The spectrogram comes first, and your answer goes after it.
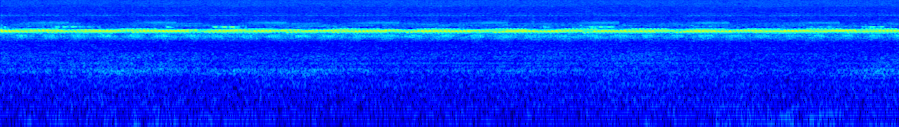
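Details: Insects of the Tsukimi no Mori forest, Gifu Prefecture, Japan, calling on an autumn night; a loud steady high-pitched ringing trill with gentle pulsing, little other sound.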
